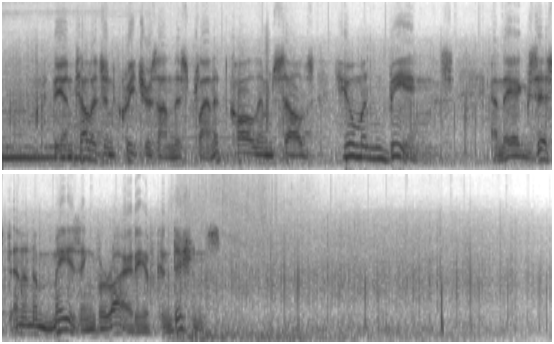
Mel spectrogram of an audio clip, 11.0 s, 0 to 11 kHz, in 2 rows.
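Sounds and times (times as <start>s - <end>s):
crackling hiss: 0.0s - 11.0s
low rumble: 7.2s - 10.7s.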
